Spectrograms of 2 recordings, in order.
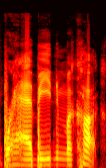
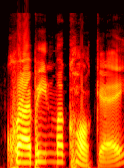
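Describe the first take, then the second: First: Said in the usual way. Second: High, loud British lilt; mock British accent. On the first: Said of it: "You can't have fruit-eating macaque". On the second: Mocking the monkey's name, mock British accent. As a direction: say it in cheeky British, rising at the end. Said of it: "It's like the only British monkey".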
